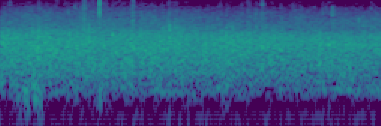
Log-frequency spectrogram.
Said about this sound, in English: How about a round of applause for Matt Visor for his excellent discussion.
